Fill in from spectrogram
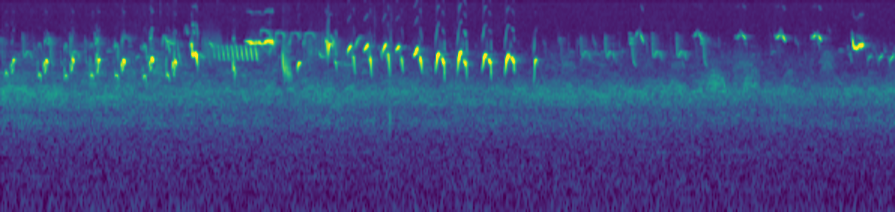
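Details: Bluethroat song: a long, lively stream of varied high chirps, sharp clicks, a brief rattling buzz and repeated whistled notes, delivered rapidly and continuously.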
